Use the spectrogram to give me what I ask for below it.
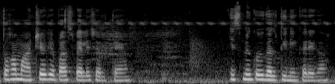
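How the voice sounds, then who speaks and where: Woman, biology teacher, board lesson, patient and repetitive drilling, mellow tone, light hiss. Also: mid-range voice, fairly even intonation, quick pace. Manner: patient, repeats terms to drill memory tricks. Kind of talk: whiteboard revision lesson. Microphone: recorded while drawing a diagram on a board.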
